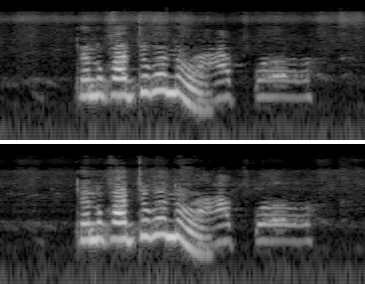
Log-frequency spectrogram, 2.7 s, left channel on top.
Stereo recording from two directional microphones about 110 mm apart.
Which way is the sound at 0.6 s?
15° right (ahead or behind).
